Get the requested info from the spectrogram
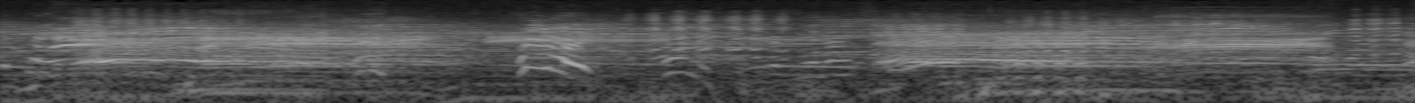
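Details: Village street filled by a walking goat flock: two long stretches of massed, overlapping bleating, separated by a short run of distinct wavering cries.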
